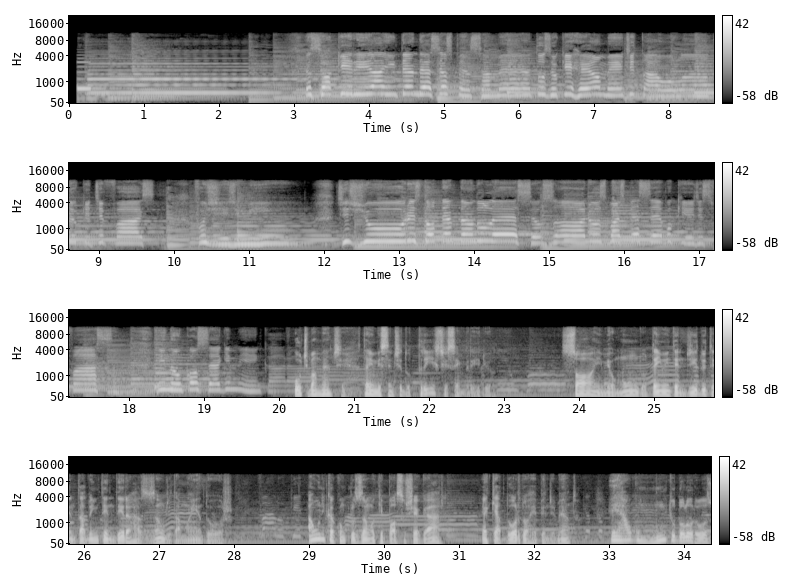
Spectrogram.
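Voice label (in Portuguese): DESCULPA ROMANTICA male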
